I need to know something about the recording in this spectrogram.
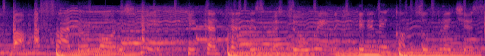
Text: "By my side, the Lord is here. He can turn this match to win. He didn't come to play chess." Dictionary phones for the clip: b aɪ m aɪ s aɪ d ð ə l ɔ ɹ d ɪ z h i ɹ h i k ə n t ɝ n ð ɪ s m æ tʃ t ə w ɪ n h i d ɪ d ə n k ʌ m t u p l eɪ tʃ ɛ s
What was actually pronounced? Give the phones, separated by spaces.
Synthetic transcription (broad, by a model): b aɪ m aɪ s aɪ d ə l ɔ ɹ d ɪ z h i h i k ə n t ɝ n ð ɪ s m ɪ s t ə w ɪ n h i d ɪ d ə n k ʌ m t u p l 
